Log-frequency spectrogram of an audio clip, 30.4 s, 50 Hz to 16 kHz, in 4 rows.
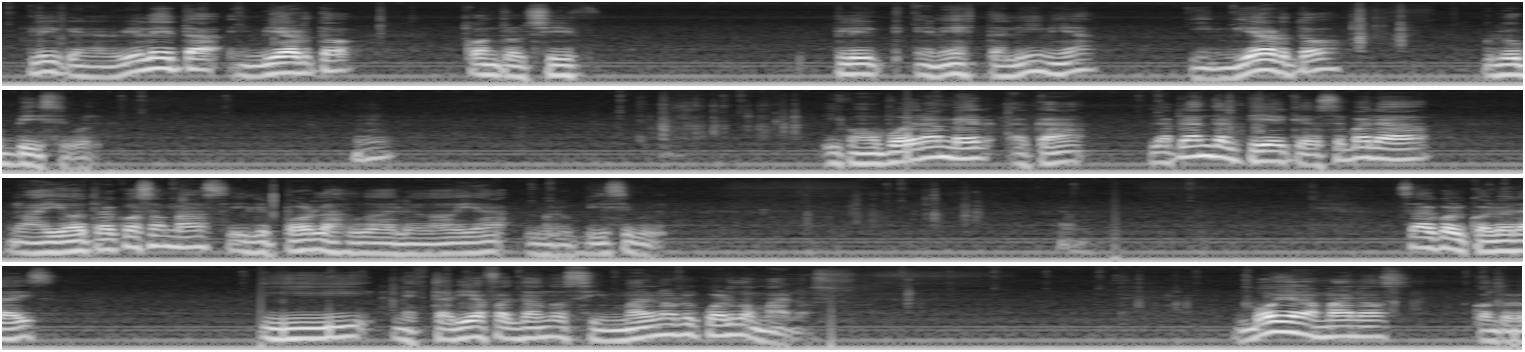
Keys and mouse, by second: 0.9 ctrl+shift+click, 4.3 ctrl+shift+click, 5.8 ctrl+shift+click, 11.1 ctrl+shift+click, 13.1 ctrl+shift+click, 19.5 ctrl+shift+click, 25.0 alt+click, 27.4 alt+click, 28.5 alt+click, 28.6 alt+click, 30.0 ctrl+shift+click.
